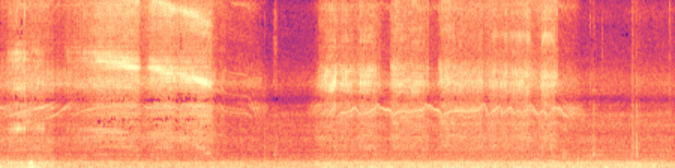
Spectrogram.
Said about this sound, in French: Pour ce faire on prend une pièce à main et vous avez l'aspiration pour pouvoir aspirer le plat, la poussière.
